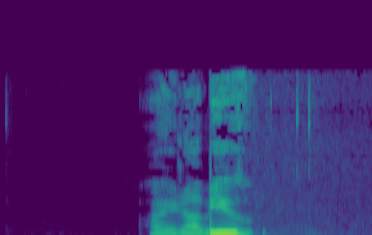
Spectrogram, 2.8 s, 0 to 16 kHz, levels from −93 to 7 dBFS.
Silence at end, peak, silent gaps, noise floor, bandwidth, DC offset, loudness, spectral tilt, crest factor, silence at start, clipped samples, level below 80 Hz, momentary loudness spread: 0.9 s; -6 dBFS; none; -84 dBFS; 11.5 kHz; under 0.1%; -22 LUFS; -6.5 dB/octave; 20 dB; 1.15 s; under 0.1%; -58 dBFS; 17 LU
